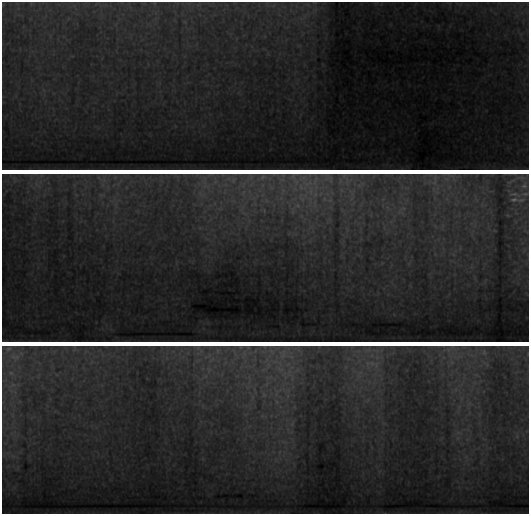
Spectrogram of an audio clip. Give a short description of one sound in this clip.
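A car engine roars steadily, rising and falling in pitch.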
